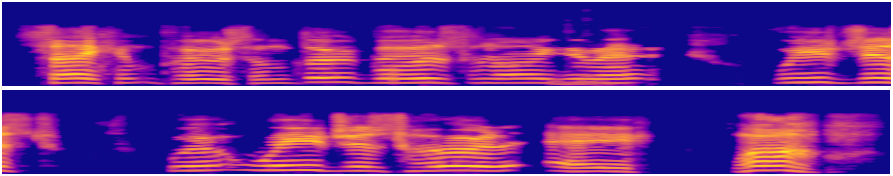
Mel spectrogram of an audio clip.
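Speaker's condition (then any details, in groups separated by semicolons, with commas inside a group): Cerebral palsy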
